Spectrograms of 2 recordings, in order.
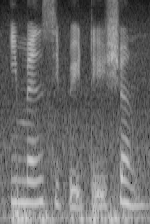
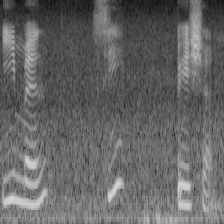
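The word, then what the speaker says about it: emancipation: आवर, हमको हमारा political इमेंसिपेटेशन, sorry यहाँ थोड़ा कंफ्यूजिंग वर्ड है ना तो प्रोनाउंसिएशन गड़बड़ होता है। देखिए इमेंसिपेशन, ठीक है, इमेंसिपेशन।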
